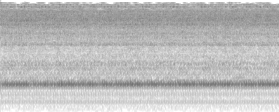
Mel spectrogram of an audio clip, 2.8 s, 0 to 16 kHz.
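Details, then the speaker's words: Iwata Power Jet Pro compressor feeding an airbrush at about 20 psi, regulator unadjusted. Tank drains to 60 and the motor kicks on at 55: steady, fairly quiet even hum with no knock or rattle; refilling normally. "the air in the tank is slowly dropping it's at 60 now I've got a constant 20 here this is pretty much tank pressure here because this is unregulated"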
